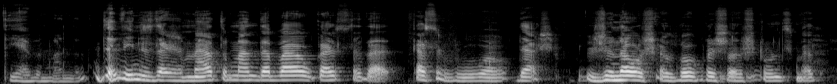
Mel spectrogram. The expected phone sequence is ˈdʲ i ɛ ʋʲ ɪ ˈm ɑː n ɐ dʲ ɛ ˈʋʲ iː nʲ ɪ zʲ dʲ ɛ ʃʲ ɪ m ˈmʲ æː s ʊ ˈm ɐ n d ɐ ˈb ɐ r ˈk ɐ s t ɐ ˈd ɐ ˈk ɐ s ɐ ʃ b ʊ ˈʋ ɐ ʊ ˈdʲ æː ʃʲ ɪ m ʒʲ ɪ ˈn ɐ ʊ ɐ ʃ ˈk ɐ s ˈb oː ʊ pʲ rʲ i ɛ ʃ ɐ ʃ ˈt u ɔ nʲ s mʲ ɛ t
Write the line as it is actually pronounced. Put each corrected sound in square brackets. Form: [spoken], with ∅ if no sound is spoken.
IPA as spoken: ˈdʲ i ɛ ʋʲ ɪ ˈm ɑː n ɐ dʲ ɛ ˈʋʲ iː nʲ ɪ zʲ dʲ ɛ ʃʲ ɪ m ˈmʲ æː [t] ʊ ˈm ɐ n d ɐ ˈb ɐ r ˈk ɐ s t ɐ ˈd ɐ ˈk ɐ s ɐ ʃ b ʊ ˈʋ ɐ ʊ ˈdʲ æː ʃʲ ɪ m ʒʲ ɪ ˈn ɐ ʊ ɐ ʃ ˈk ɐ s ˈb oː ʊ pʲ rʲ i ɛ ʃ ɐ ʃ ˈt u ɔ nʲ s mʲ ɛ t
